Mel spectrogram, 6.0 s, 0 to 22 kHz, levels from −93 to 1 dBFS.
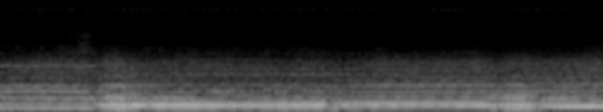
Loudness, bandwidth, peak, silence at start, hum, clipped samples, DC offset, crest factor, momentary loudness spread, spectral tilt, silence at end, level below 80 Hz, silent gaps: -39 LUFS; 4.2 kHz; -26 dBFS; 0 s; none; under 0.1%; under 0.1%; 12 dB; 8 LU; -11 dB/octave; 0 s; -62 dBFS; none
